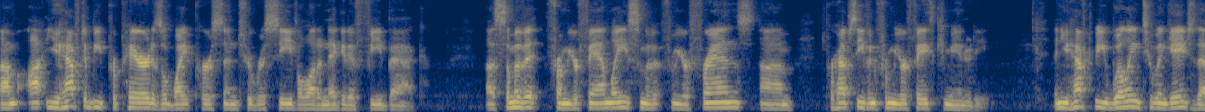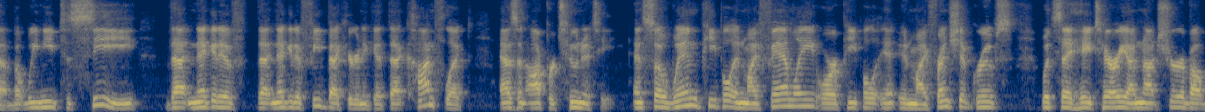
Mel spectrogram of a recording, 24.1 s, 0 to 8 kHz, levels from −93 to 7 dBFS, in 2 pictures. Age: 40-59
